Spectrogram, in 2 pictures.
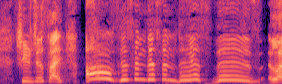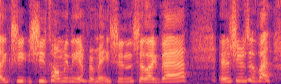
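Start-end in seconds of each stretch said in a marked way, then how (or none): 0.9-2.8 high, slow, drawling snooty put-on voice. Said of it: "in a really, like, snooty way".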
